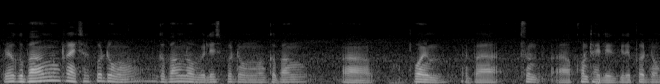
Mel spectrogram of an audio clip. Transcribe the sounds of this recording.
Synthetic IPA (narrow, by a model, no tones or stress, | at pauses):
bawɡɯbaŋɾajtʰaɾpʰɯdɔŋɔɡɯbaŋnɔbelespʰɯdɔŋɔɡɯbaŋ | pʰɔjma̰jba | sʰunkʰɔntʰajliɾɡɯɾipʰɯdɔŋ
